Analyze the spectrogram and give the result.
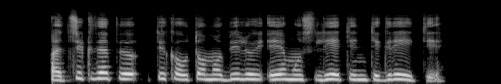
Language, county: Lithuanian, Kaunas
